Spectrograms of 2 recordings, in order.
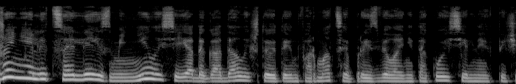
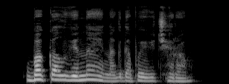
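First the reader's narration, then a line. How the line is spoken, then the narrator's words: Gloomy reply. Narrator (Russian): ответила я мрачно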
